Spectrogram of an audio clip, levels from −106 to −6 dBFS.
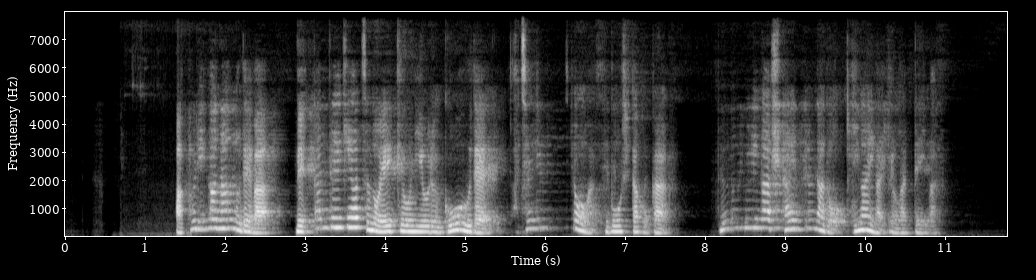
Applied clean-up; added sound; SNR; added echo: neural mask model DeepFilterNet 3.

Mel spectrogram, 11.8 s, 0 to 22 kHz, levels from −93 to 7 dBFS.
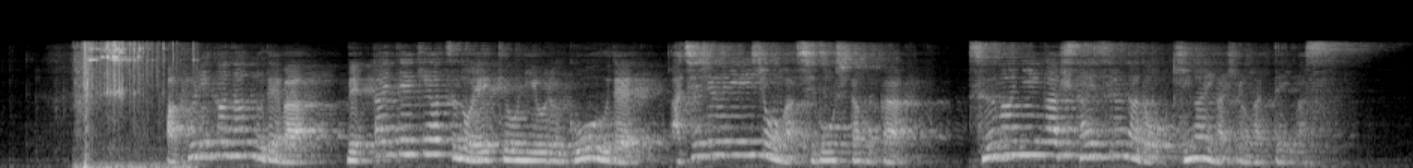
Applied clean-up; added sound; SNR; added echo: none; Keys jangling; -3 dB; reverberation time 1.0 s.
